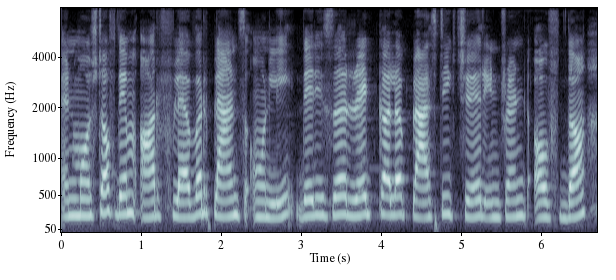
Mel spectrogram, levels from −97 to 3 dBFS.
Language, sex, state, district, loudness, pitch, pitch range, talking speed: English, female, Maharashtra, Gondia, -18 LUFS, 225 Hz, 210-240 Hz, 170 wpm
